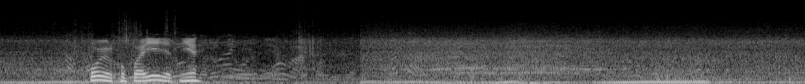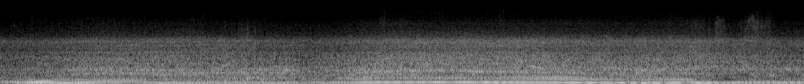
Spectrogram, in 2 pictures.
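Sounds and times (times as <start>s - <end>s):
engine revving under load: 3.6s - 16.0s.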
